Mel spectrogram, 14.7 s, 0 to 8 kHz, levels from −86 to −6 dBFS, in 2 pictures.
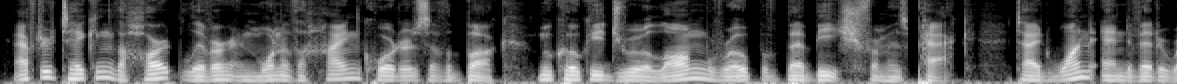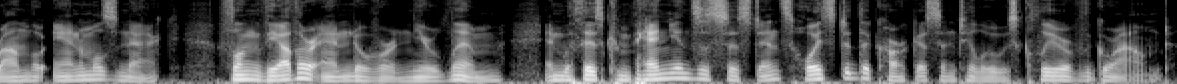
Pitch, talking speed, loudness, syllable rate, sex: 100 Hz, 230 wpm, -21 LUFS, 5.7 syllables/s, male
